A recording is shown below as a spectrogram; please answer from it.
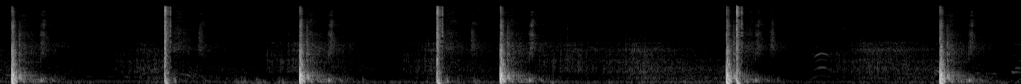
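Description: Seven rifle shots from a scoped precision rifle fired prone, irregularly spaced one to two seconds apart, with two of them in quick succession in the middle. Each report is followed by an echo that trails off.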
